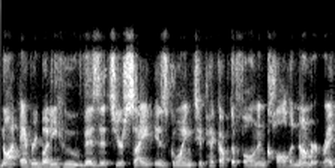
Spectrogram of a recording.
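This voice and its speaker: Vocal fry colors this man's voice as he moves at a fairly quick pace with very wide pitch swings. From Canada. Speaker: online business coach. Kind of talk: live webinar tutorial. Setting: livestream. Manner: fast; animated.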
